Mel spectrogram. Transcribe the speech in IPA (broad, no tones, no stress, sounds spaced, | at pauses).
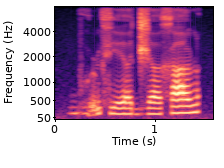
bʱ ṵ ɳ fʲ eː ɐ̯ d͡ʒ ɐː x a ɳ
